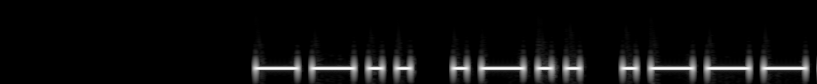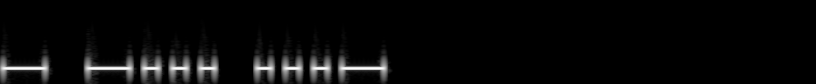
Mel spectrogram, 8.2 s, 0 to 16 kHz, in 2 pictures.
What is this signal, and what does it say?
Morse code, heard as a keyed tone, about 17 wpm, 700 Hz. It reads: ZL1BV
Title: DXCC-100 Call Signs - 5 Characters - 17wpm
